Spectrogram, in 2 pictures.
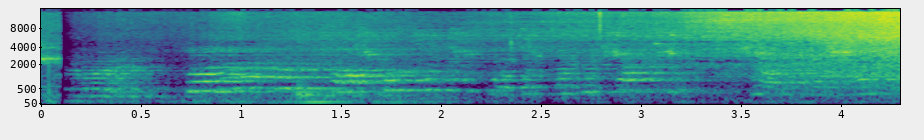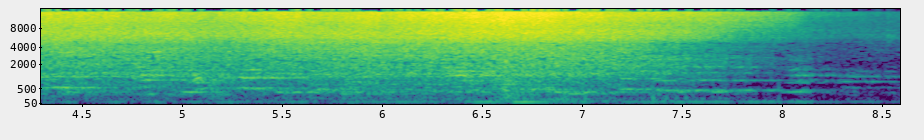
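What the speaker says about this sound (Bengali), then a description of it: "এই যে দুধটা আমার ফুটে যাচ্ছে ফুটছে" Milk heats in a pot for homemade yogurt, a steady hissing and bubbling that swells over several seconds and stays loud near the end, with someone talking over the first part.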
